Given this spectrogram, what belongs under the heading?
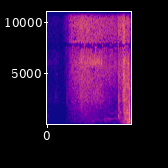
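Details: A soft rushing airflow hiss, then a louder whooshing push with a low thud, as the speaker's own ventilator delivers a breath during their podcast: a mechanical ventilator breath cycle.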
